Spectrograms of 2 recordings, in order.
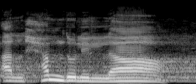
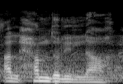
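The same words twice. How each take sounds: First: It is said louder, with more force. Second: It is said at normal, softer volume.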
